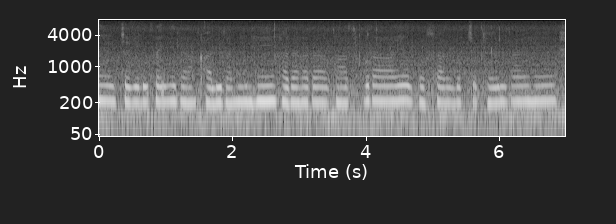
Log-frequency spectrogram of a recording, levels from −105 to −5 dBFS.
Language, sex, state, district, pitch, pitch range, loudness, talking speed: Hindi, female, Bihar, Lakhisarai, 205 Hz, 200-210 Hz, -30 LUFS, 170 wpm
